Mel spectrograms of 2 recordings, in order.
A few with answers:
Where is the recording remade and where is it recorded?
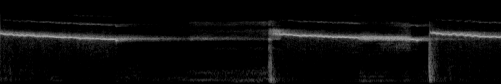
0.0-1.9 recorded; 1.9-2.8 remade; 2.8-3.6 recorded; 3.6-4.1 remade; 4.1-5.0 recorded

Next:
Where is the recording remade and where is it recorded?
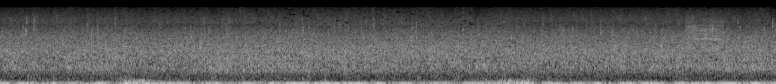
0.0-1.2 remade; 1.2-4.1 recorded; 4.1-7.1 remade; 7.1-7.8 recorded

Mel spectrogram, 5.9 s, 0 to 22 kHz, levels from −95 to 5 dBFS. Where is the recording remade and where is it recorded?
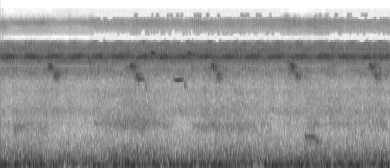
0.0-1.4 remade; 1.4-4.2 recorded; 4.2-4.9 remade; 4.9-5.9 recorded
